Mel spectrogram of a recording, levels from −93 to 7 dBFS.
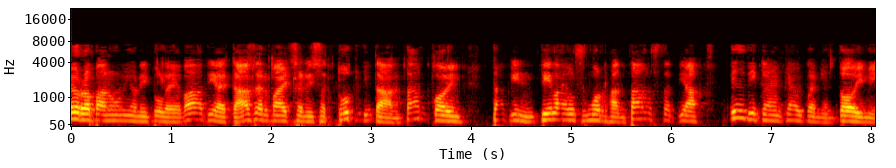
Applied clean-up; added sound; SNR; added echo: neural mask model DeepFilterNet 3.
